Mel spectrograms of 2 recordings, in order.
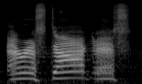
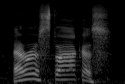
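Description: First: The name is yelled like a mum. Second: The name is said calmly.

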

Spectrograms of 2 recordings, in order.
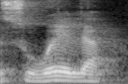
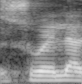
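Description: First: The word is said in three syllables. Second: The word is said in two syllables. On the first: The speaker calls it wrong. "dicen suela" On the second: The speaker calls it right. "En lugar de decir suela"

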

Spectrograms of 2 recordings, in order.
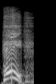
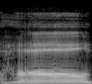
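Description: First: It is said fast and excitedly. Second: It is said calmly at normal speed. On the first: This is how it sounds at double speed. "We just sound so excited" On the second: This is how it sounds at normal playback. "Where normally it's just like"

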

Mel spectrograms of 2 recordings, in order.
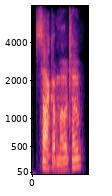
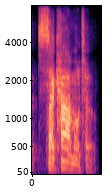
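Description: First: The stress falls outside the middle of the word. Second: The stress falls in the middle of the word. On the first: "as Americans, we would say Sakamoto" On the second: "the way they had them pronounce it in the game is Sakamoto. So, like the inflection is in like the middle"

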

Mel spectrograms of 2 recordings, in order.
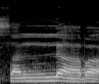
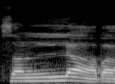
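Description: The two takes are said the same way.

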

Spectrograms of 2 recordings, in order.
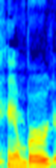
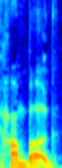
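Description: First: It is said with a Canadian English accent. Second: It is said with a German accent.

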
